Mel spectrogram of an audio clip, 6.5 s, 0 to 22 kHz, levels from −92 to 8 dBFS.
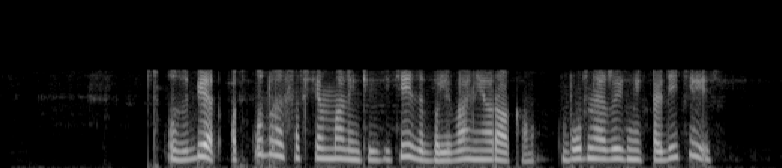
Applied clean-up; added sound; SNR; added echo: neural separator model SepFormer WHAMR!.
